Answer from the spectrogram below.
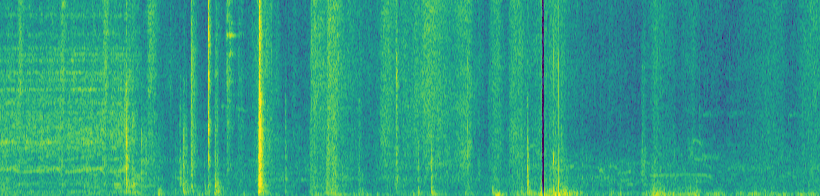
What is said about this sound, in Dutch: Klinkt niet goed, hè? Nee. Heel leuk voor Primlaat hij lekt op de inlaatklep. Ja, denk ik.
